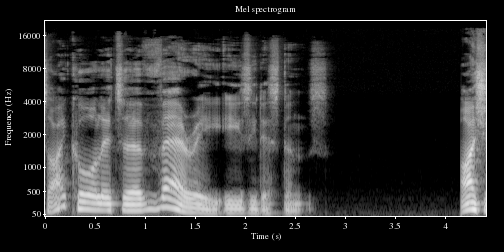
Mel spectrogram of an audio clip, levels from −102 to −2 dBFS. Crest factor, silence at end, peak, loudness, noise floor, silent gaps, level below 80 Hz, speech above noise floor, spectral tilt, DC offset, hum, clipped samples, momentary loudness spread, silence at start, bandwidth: 18 dB; 0 s; -2 dBFS; -20 LUFS; -77 dBFS; none; -44 dBFS; 57 dB; -5 dB/octave; under 0.1%; none; under 0.1%; 14 LU; 0 s; 19 kHz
